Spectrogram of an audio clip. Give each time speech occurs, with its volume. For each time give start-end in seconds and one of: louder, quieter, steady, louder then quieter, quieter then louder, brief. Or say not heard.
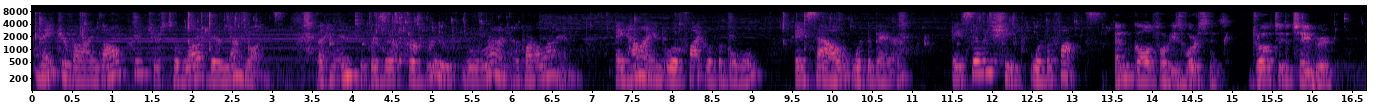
0.0-16.6 steady.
